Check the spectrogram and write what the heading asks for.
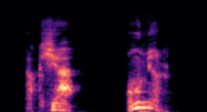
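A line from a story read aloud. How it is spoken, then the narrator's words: Whisper. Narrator (Russian): прошептал Герстон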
